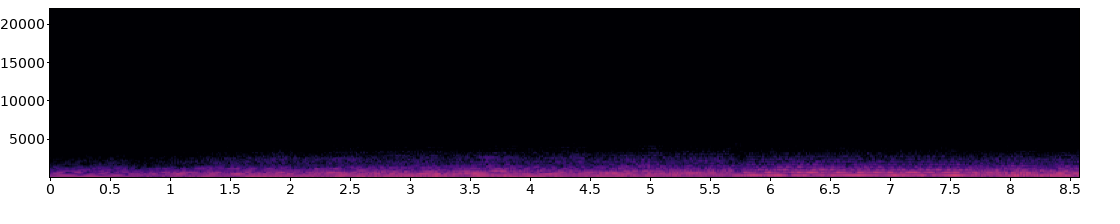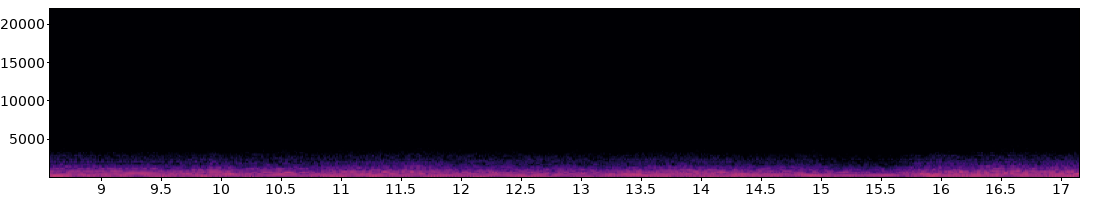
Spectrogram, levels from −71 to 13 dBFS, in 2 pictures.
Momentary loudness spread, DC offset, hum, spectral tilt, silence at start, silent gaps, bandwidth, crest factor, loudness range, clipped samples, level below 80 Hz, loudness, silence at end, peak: 5 LU; under 0.1%; none; -9 dB/octave; 0 s; none; 6.4 kHz; 14 dB; 2 LU; under 0.1%; -56 dBFS; -32 LUFS; 0 s; -18 dBFS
